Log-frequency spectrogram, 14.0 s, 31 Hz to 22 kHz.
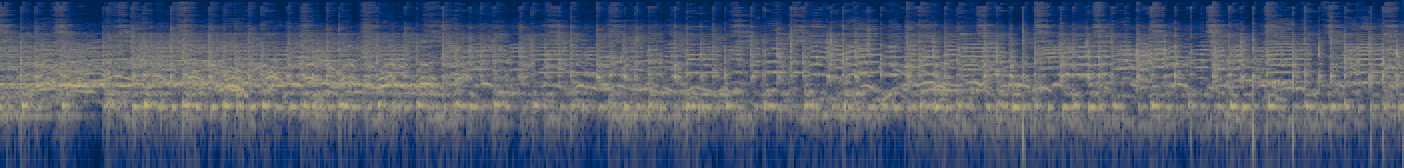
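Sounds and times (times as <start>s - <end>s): hand drum beats: 0.0s - 14.0s.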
